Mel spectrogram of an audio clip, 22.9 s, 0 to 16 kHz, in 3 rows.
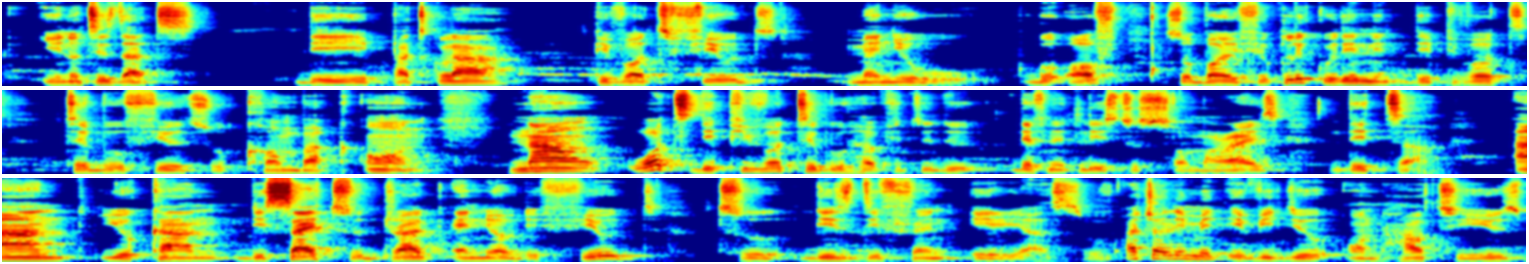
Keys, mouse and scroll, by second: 5.1 click.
